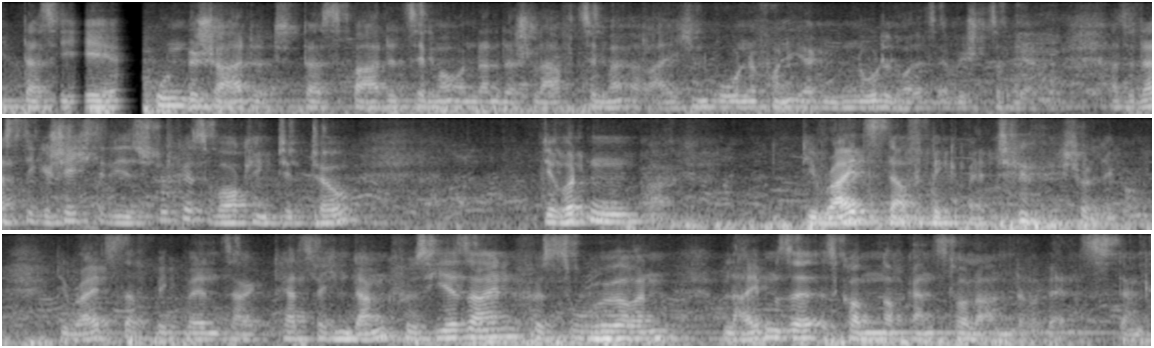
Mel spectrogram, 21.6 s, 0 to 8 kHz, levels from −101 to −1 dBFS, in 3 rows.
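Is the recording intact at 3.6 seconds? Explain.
Yes, the audio is intact at 3.6 seconds, with nothing beyond the ordinary band limit of the G.722 call path, which leaves no content above 8 kHz.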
